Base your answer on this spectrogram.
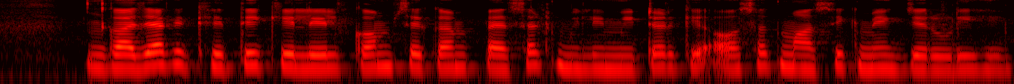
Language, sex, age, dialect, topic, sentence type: Magahi, male, 36-40, Western, agriculture, statement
